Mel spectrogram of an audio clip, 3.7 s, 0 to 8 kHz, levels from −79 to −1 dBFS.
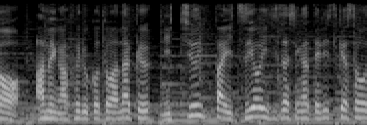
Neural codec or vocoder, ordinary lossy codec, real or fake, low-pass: none; none; real; 7.2 kHz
